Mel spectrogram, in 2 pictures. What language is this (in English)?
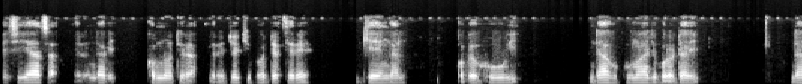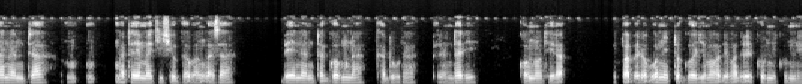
Fula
